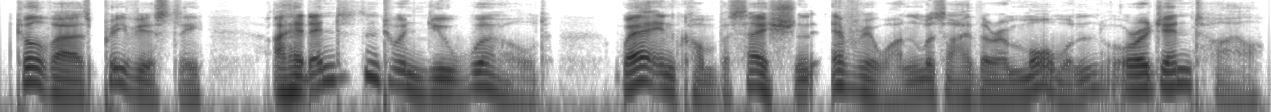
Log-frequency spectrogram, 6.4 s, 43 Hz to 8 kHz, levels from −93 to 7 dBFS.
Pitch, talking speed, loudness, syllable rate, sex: 110 Hz, 210 wpm, -21 LUFS, 7.2 syllables/s, male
